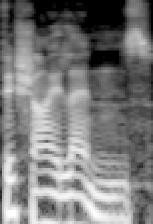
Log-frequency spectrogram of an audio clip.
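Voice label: "fisheye lens", British English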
